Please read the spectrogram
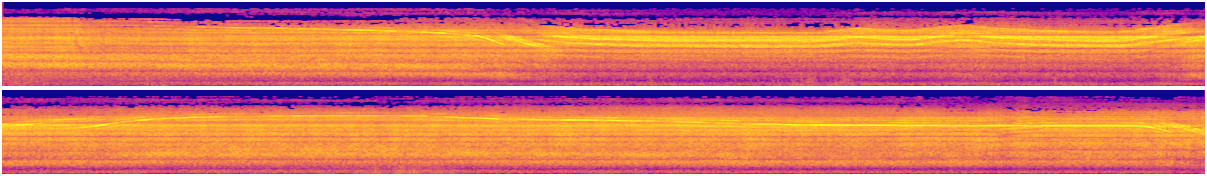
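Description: KITT-style turbine sound unit running: a steady jet-engine whine with a high whistle that dips and wobbles in pitch, sweeps back up, then slowly falls and drops away near the end.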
